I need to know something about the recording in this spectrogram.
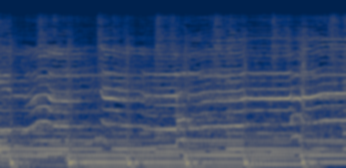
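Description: Live performance of a guitar-led song: steady plucked and strummed guitar chords with a higher melody line gliding over them.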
